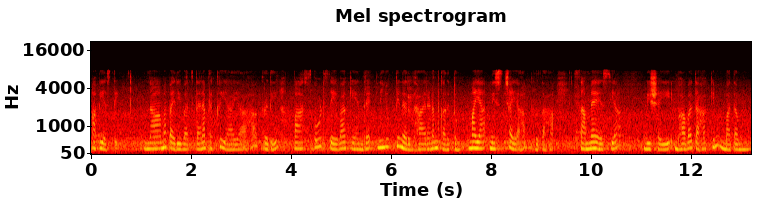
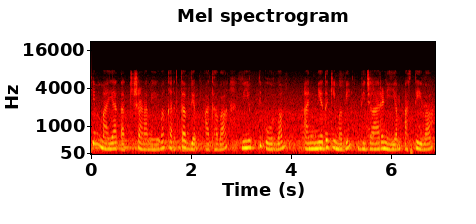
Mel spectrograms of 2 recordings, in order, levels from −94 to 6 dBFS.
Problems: constant background noise, low volume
